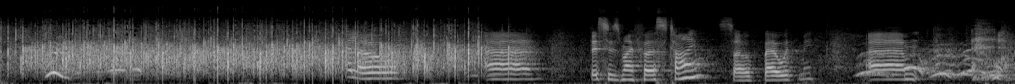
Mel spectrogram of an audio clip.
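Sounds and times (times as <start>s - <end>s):
audience applause: 0.0s - 4.9s
speech: 6.0s - 10.1s
laughter: 9.1s - 10.1s.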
